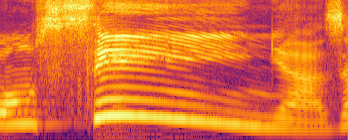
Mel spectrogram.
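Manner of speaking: oncinhas with a long, leaning SI; stress on SI. Shown as a demonstration. Teacher showing pupils the strong syllable, SI in oncinhas drawn out. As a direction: stretch the SI in oncinhas, then let the ending drop. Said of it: "o si eu falo mais forte".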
